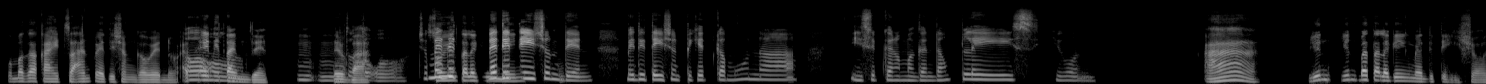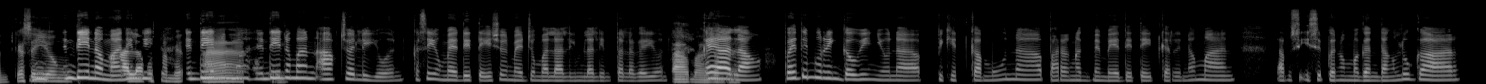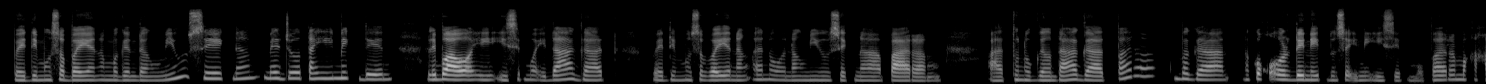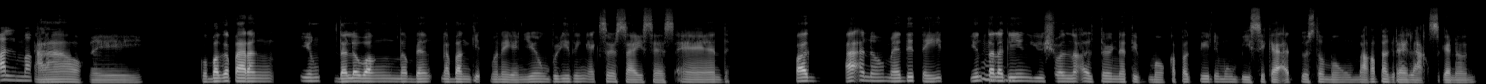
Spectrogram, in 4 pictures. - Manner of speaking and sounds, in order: tapping
- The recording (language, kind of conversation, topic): Filipino, podcast, Ano-ano ang mga simpleng paraan ng pag-aalaga sa sarili?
